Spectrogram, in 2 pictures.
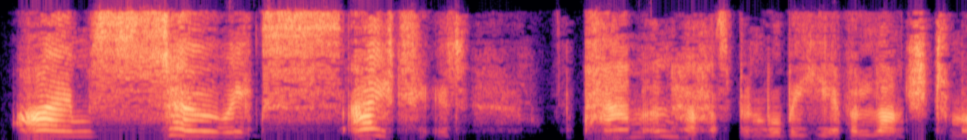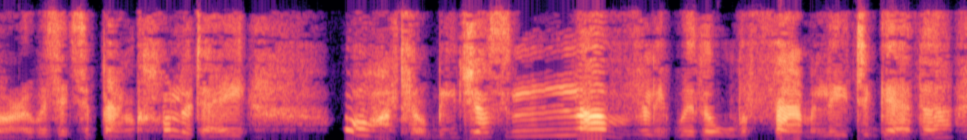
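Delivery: a timid posh mother thrilled her daughter is coming home; excited mother. Acted. Mother overjoyed on the phone.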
